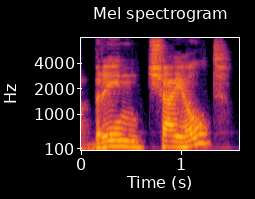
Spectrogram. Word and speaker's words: brainchild: A brainchild. A brainchild, again stress on the first syllable.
